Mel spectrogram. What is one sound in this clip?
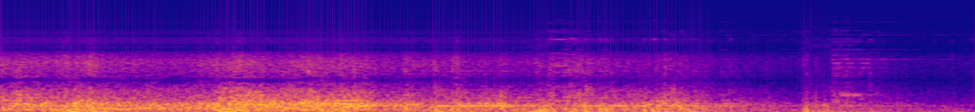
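A printing press rumbles loudly as paper runs through it.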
